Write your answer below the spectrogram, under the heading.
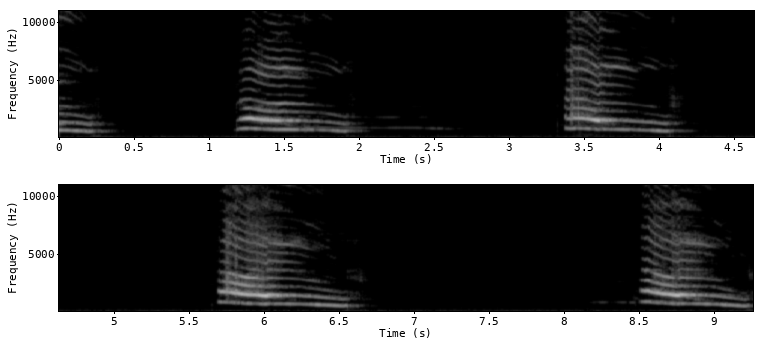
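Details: Countryside stray cat after neutering, calling out every day for its lost companion; four strong harmonic meows, each starting high and sliding downward, repeated roughly every two to three seconds in a quiet setting.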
